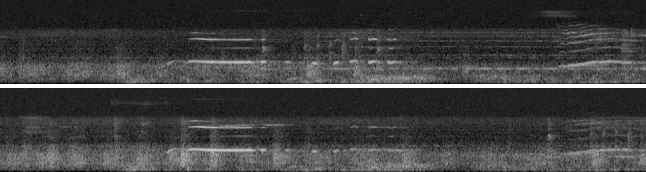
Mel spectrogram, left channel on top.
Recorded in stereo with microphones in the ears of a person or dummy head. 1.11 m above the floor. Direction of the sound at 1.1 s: 55° right (ahead or behind).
